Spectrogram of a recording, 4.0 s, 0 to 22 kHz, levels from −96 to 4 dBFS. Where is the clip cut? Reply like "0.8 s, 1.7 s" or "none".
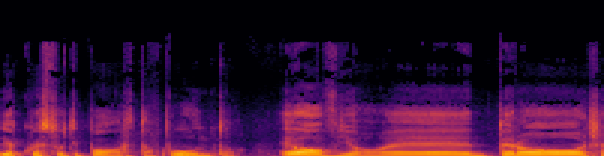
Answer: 1.7 s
